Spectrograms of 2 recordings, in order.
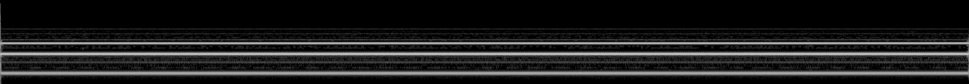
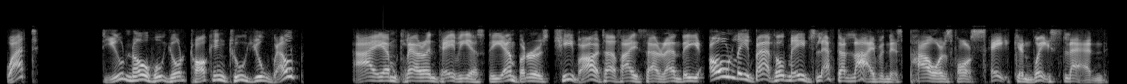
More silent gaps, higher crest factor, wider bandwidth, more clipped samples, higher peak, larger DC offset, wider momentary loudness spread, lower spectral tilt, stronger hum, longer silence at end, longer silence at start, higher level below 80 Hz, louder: second, none vs 0.28-0.32 s, 0.38-1.03 s, 1.87-1.91 s, 3.03-3.52 s, 9.03-9.10 s; second, 8 dB vs 16 dB; second, 5.6 kHz vs 6.4 kHz; neither; second, -6 dBFS vs -2 dBFS; neither; second, 0 LU vs 5 LU; second, 0.5 dB/octave vs -2 dB/octave; neither; second, 0 s vs 0.2 s; about the same, 0 s vs 0.05 s; second, under -90 dBFS vs -68 dBFS; first, -12 LUFS vs -18 LUFS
